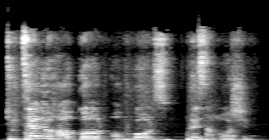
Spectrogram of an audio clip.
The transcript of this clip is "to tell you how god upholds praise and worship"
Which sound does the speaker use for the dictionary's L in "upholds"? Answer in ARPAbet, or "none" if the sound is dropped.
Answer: none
